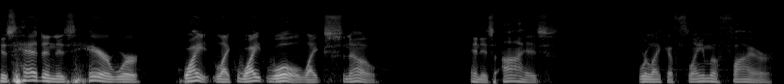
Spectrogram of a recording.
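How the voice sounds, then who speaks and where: Very slow and full of long, frequent pauses, a man speaks at medium pitch with ordinary pitch variation in a dry, close sound with no echo on a very clean recording with a silent background. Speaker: scripture reader. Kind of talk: reading aloud. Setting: church service on a college campus.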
